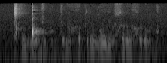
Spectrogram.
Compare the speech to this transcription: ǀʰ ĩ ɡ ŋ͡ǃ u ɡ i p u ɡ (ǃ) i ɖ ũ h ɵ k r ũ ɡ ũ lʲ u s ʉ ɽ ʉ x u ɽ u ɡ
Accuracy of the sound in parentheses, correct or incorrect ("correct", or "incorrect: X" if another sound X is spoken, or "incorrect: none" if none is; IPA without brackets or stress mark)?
incorrect: k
